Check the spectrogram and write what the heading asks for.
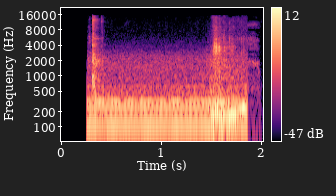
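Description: A steady low buzz with hiss, starting about a quarter second in and cutting off just before the speech begins.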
